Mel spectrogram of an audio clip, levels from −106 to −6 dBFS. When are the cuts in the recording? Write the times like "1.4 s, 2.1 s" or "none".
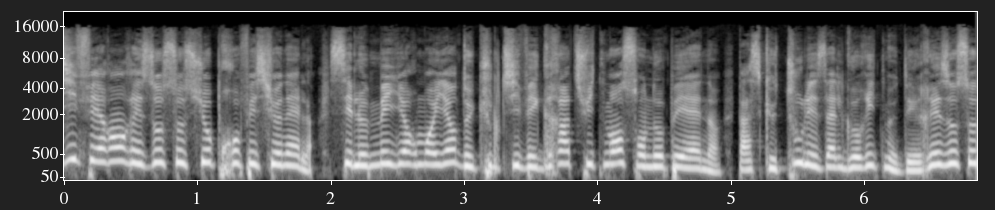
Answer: none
